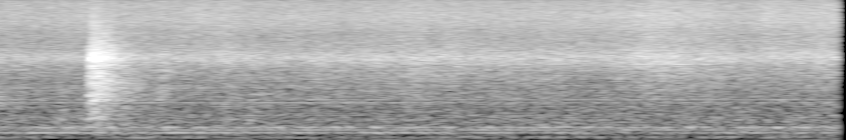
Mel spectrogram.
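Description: Steady low machine hum of room equipment, with one short sharp click about half a second in.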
